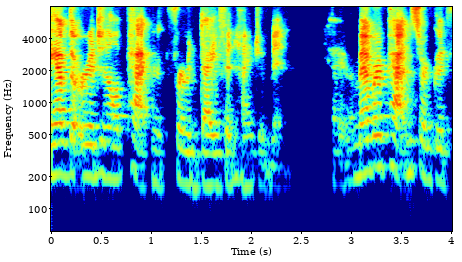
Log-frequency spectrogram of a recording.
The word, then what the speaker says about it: diphenhydramine: is benadryl generic is diphenhydramine okay so take note when you see i n e we don't pronounce it as uh americans usually pronounce it ein we pronounce it when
